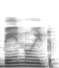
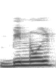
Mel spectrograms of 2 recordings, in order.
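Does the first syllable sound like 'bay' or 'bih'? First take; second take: bay; bih. First: The first syllable has an 'e' vowel, like 'bay'. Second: The first syllable has a short 'i' vowel. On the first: The speaker calls it right. "इसे बेनोइट पढ़ेंगे" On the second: The speaker calls it wrong. "बिनोइट नहीं पढ़ेंगे"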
